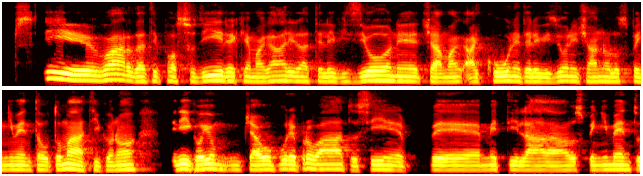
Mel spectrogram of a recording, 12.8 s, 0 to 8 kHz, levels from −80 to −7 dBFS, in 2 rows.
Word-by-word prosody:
Sì, 165 -7 +3
guarda 135 -3 +2
ti 125 +2 -6
posso 125 -1 -4
dire 125 +1 +1
che 125 -1 -5
magari 125 +3 -1
la 120 -1 -2
televisione, 120 +2 0
cioè 115 -2 0
ma 110 +1 -2
a - - -3
alcune 125 +4 0
televisioni 115 +2 -1
c’hanno 115 0 -3
lo 115 - -1
spegnimento 115 -1 -3
automatico, 110 -2 +1
no? 115 +2 0 0.3
Ti - - -11
dico 120 -1 +4
io, 130 +2 +5
mhmm, 110 -2 -7
ci 115 - -3
avevo 115 +1 +3
pure 120 +1 +1
provato 125 -5 +1
sì 115 0 -2 0.2
pe 110 -1 0
metti 115 +1 -4
la 105 -1 0
lo 110 - -1
spegnimento 115 +1 -2
115 Hz, 155 wpm, -21 LUFS, 110-125 Hz, 0.3 s, io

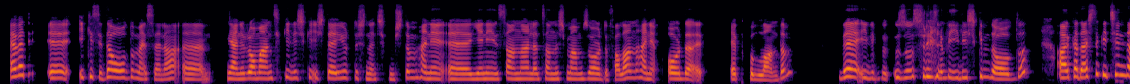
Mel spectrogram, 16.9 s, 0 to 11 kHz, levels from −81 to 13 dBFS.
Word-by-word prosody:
Evet, 355 +5 +6 0.3
eee, 250 - +2
ikisi 275 -6 -4
de 295 - +5
oldu, 270 0 +2
mesela. 215 -1 -3
Emm, 210 -3 -2 0.2
yani, 220 -1 +2
romantik 235 +3 +2
ilişki, 255 0 -6
işte, 240 0 -2
yurt 245 +2 -1
dışına 220 -4 -6
çıkmıştım, 215 +5 -6
hani, 235 -4 0 0.2
eee, - - +1 0.3
yeni 215 +1 0
insanlarla 220 0 -1
tanışmam 215 0 -3
zordu 215 -2 -1
falan. 225 +8 +1
Hani, 230 -6 -1 0.2
orada, 220 -2 +3
e 475 0 -5 0.4
app 205 - -8
kullandım 185 - +1 0.8
ve, 290 +3 +6
iii, 235 -3 -5
bi 225 - -5
uzun 270 0 -1
süreli 300 -3 +1
bir 275 - -1
ilişkim 270 +4 -3
de 260 - +4
oldu. 210 +4 +2 0.5
Arkadaşlık 285 +8 +4
için 370 0 +1
de 350 - +8
235 Hz, 135 wpm, -22 LUFS, 215-270 Hz, 0.8 s, de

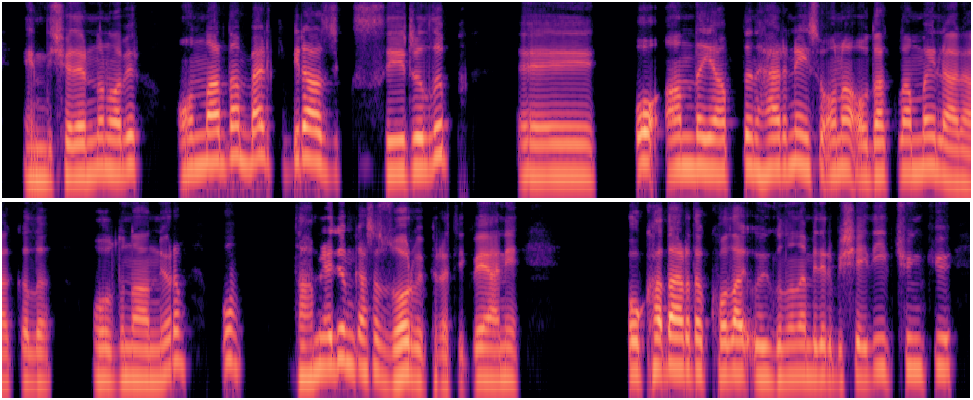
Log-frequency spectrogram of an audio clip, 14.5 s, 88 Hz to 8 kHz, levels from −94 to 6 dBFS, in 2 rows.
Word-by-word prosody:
endişelerinden 150 +4 -1
olabilir. 175 +2 +2 0.3
Onlardan 200 +5 +3
belki 205 -6 0
birazcık 200 -7 +4
sıyrılıp, 175 +7 0 0.5
eee, 155 0 -1 0.3
o 195 -3 +4
anda 180 +1 +2
yaptığın 170 +1 +1
her 175 +2 +1
neyse 185 -3 0
ona 170 +1 +1
odaklanmayla 160 0 0
alakalı 125 0 -4 0.3
olduğunu 140 0 -3
anlıyorum. 150 +9 -2 0.2
Bu 205 -2 -4 0.4
tahmin 150 +4 -1
ediyorum 195 +1 +2
ki 185 - 0
aslında 170 -3 -3
zor 145 +3 +5
bir 135 - -2
pratik 120 -1 -11
ve 140 - +2
yani 135 -1 -1 0.8
o 160 0 +2
kadar 175 +1 +6
da 170 - +2
kolay 160 0 +3
uygulanabilir 145 0 -2
bir 130 - -7
şey 145 0 -3
değil. 175 0 -6
Çünkü, 175 0 -5
165 Hz, 150 wpm, -20 LUFS, 145-180 Hz, 0.8 s, kadar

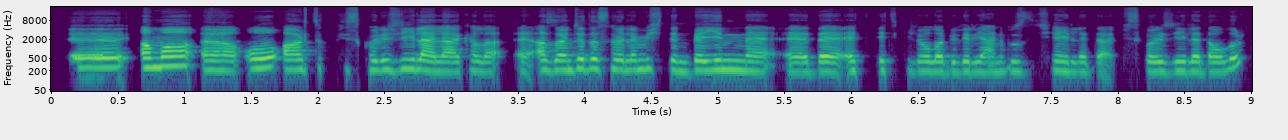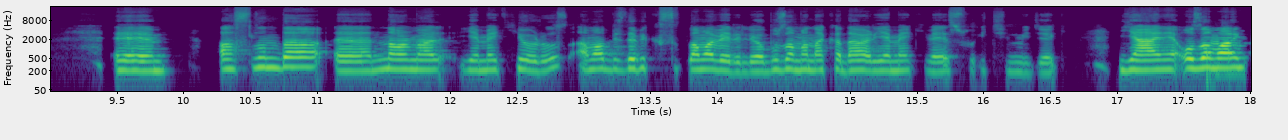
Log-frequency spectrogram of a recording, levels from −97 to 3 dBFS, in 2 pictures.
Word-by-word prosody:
Eee, - - +2
ama, 285 +3 +5
eee, 215 0 0 0.2
o 250 +4 +3
artık 225 +2 -2
psikolojiyle 220 +1 -3
alakalı, 195 0 -2
eee, - - -7
az 215 0 -2
önce 215 +2 0
de 240 - +2
söylemiştin 220 -3 -6
beyinle, 210 -2 -2
eee, 185 0 -3
de 195 - +6
et 200 +2 -5
etkili 205 -1 -10
olabilir, 195 0 -2
yani, 190 0 -6
bu 195 - -7
z 195 - -15 0.2
şeyle 190 -2 -6
de - - -7
psikolojiyle 195 0 -4
de - - -1
olur. 215 +9 -1 0.5
Emm, 205 -1 +2 0.4
aslında, 265 +3 +2
eee, 200 +2 0
normal 225 -1 +2
yemek 220 +1 -6
yiyoruz 225 +4 -2
ama 235 0 +1
bize 235 +2 0
bir - - -4
kısıtlama 230 -1 +1
veriliyor. 195 -1 0
Bu 220 - -3
zamana 220 -1 0
kadar 215 -1 0
yemek 210 +1 -4
ve 190 -1 -3
su - - -15
içilmeyecek. 185 -3 -12 0.4
Yani, 220 +1 +5
o 245 - +6
zamanki 255 +1 +8
215 Hz, 155 wpm, -24 LUFS, 200-230 Hz, 0.5 s, zamanki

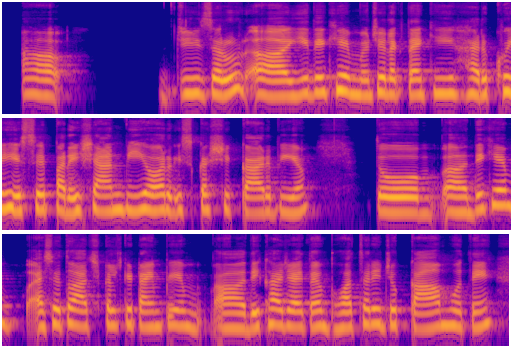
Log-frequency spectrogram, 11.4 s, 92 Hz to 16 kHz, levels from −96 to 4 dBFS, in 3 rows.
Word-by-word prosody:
अ, 230 -2 -1 0.9
जी 240 +1 0
ज़रूर। 240 +5 +3
अ, 215 -2 +4
ये 215 +3 +1
देखिए 255 +2 +3
मुझे 230 +1 +1
लगता 235 -1 0
है 230 - +3
कि 245 +1 -2
हर 230 -1 +2
कोई 260 -1 +5
इससे 230 +2 +2
परेशान 225 +2 +1
भी 235 -1 -2
है 250 - +4
और 235 0 +3
इसका 230 +1 -4
शिकार 215 -3 -1
भी 215 -1 -5
है। 215 +3 -2 0.5
तो 220 - +3 0.4
अ, 215 -1 +3
देखिए 250 +7 +1 0.3
ऐसे 225 +3 +1
तो 260 - 0
आजकल 235 +1 -2
के 255 +1 -3
टाइम 225 -2 -1
पे 245 - -1
अ, 215 -2 -3
देखा 235 +4 +1
जाए 230 -2 +1
त - - +1 0.2
बहुत 220 +1 -2
सारे 260 0 +1
जो - - +3
काम 215 +3 +1
होते 230 -2 -3
हैं, 245 +4 -1
230 Hz, 210 wpm, -20 LUFS, 220-245 Hz, 0.9 s, कोई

